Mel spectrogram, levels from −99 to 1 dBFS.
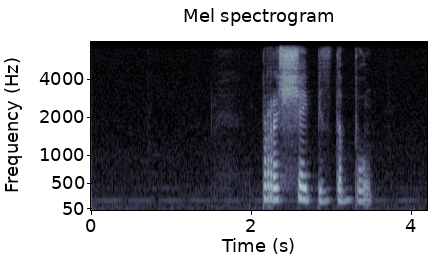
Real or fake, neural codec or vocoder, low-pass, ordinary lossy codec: real; none; 7.2 kHz; none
